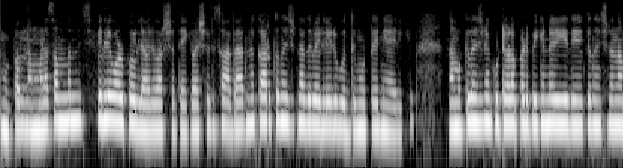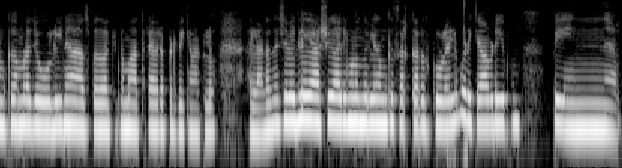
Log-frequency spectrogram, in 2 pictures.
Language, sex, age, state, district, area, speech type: Malayalam, female, 45-60, Kerala, Kozhikode, urban, spontaneous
